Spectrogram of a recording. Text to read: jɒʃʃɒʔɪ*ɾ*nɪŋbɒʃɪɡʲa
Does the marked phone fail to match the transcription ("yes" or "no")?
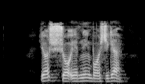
no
